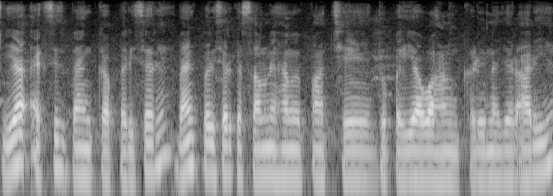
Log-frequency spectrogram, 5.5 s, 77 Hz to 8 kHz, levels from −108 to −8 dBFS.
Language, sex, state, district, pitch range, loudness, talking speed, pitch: Hindi, male, Uttar Pradesh, Gorakhpur, 110-135 Hz, -29 LUFS, 225 wpm, 115 Hz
